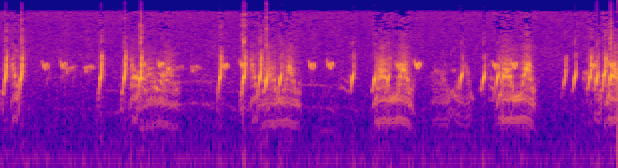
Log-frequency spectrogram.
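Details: Batair, or quail, calling in a hunting lure recording: dense rasping bursts mixed with quick sharp notes and short high piping dots, repeating irregularly about once a second.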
